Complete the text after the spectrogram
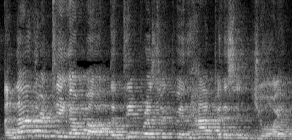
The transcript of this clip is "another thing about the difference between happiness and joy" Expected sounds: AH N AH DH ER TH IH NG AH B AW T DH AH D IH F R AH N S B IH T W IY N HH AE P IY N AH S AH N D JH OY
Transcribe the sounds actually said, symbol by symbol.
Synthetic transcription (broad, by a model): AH N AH DH ER TH IH NG AH B AW T DH AH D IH P R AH S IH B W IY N HH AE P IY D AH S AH N JH OY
